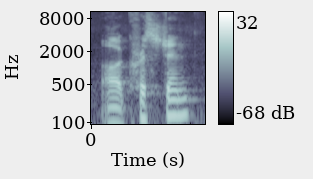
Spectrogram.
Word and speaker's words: Christian: It is the second syllable in my name. I thought your name was Chris Chin. No, it's just one flow, Christian.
